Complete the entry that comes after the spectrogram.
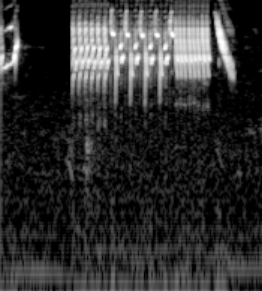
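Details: Wild European goldfinch delivering a continuous phrase of rapid, evenly repeated high chirps mixed with twittering flourishes, then a dry buzzy trill and a final falling slurred note, after a short opening chirp.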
